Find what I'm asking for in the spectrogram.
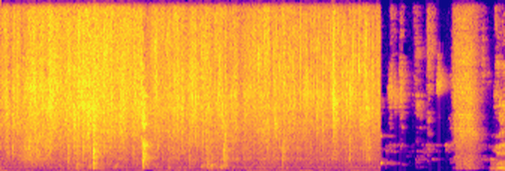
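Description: Fish frying slowly in a pan of oil in a home kitchen, a loud continuous sizzle with occasional stirring scrapes that cuts off abruptly, leaving quiet gaps and a brief returning hiss.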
